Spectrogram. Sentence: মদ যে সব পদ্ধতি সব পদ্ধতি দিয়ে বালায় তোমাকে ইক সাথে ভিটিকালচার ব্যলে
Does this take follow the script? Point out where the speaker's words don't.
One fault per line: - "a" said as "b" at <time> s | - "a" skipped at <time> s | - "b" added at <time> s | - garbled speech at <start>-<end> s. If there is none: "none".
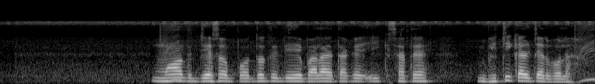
- "সব পদ্ধতি" skipped at 2.8 s
- "তোমাকে" said as "তাকে" at 3.4 s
